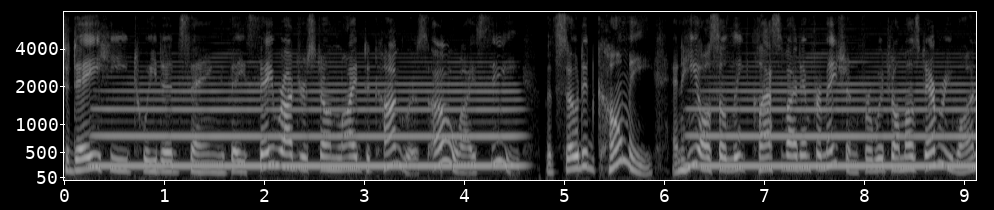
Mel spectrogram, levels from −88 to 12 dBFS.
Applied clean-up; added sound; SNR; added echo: neural mask model RNNoise.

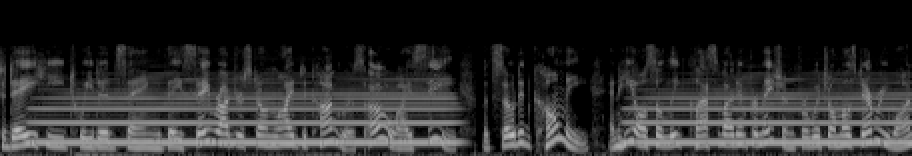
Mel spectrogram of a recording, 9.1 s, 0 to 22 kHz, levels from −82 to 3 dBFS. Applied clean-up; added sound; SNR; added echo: none; Wind instrument, woodwind instrument; 1 dB; none.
